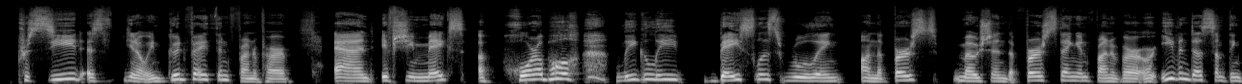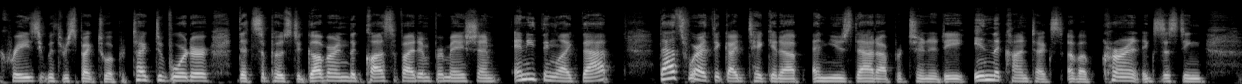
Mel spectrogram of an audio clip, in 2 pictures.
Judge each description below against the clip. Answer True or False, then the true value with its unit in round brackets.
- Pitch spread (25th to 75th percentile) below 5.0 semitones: False (5.4 semitones)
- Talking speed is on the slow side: False (170 wpm)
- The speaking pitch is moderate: True (160 Hz)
